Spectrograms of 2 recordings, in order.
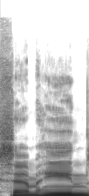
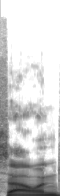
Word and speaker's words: Samhain: So when you read this, it looks like Samhain, but it's not. But it's pronounced Samhain.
